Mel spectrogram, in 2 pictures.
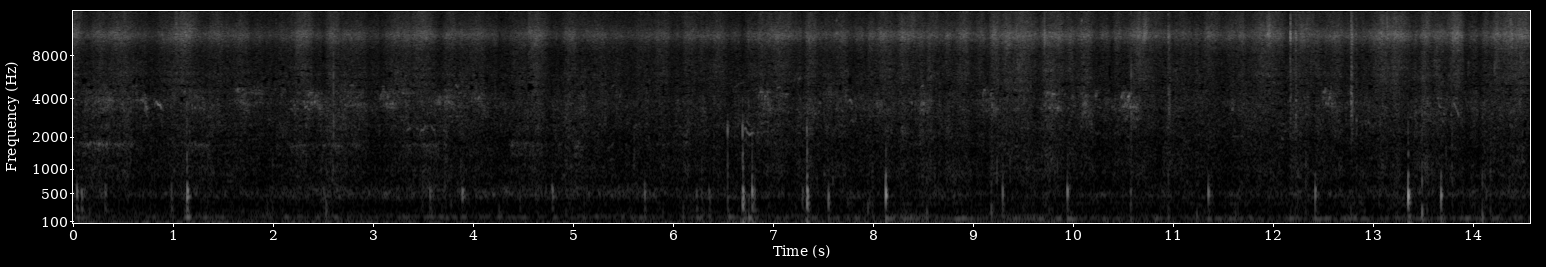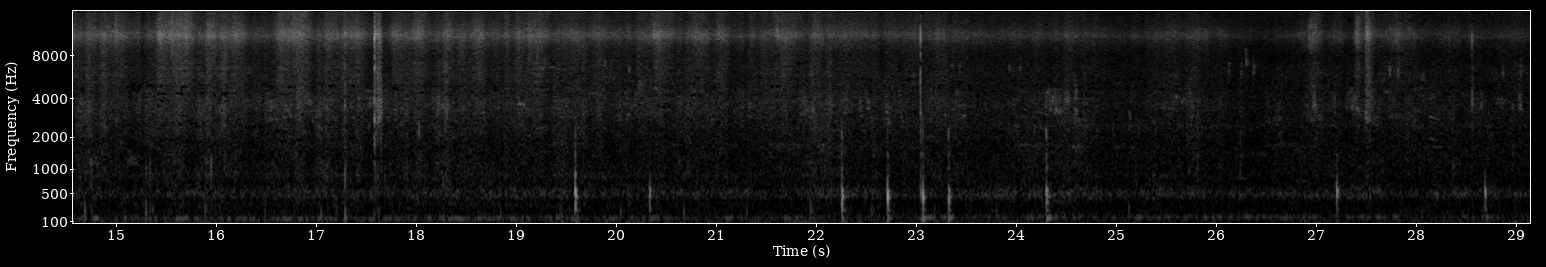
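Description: Quiet outdoor ambience: a low rumble of wind on the microphone, a faint steady high hiss, and scattered light ticks and taps at irregular intervals.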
